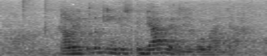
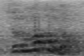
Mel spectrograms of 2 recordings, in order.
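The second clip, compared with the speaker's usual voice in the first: much higher and louder dare; loud challenge; 10 semitones higher, 5 dB louder than usual. Real, not acted. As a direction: throw down the dare loudly. Challenging Hotman to speak. (tantangan keras ke Hotman)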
